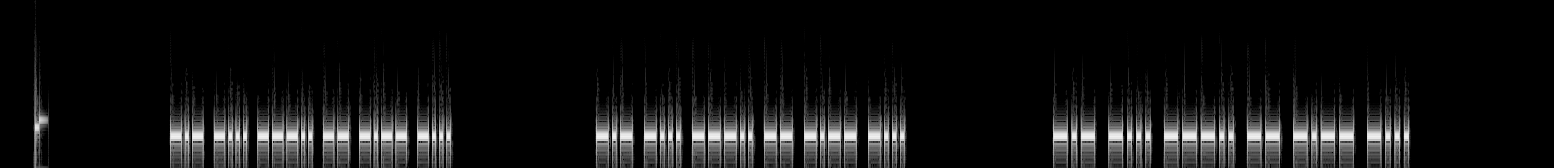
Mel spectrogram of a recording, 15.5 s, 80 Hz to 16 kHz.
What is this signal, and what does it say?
Morse code, heard as a keyed tone, about 32 wpm, 700 Hz. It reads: KB8MYB KB8MYB KB8MYB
